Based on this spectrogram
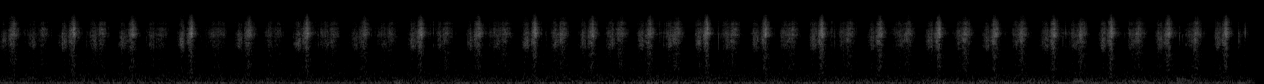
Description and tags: Tape Shaker 9
Lo-fi tape samples at your disposal.
collab-2, vintage, lo-fi, Jordan-Mills, shaker, tape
